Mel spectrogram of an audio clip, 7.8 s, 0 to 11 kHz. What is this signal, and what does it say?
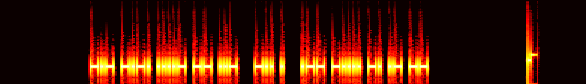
Morse code, heard as a keyed tone, about 36 wpm, 700 Hz. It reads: KC4MU DE W6NAM
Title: USA Callsign DE Callsign - 5 Characters - 35wpm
